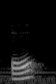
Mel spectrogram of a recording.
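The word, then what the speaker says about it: を: enter her the baby in XXX sound as oh but when Japanese people write romaji they write it as war but it's never pronounced like war it's always hot spot as a particle or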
